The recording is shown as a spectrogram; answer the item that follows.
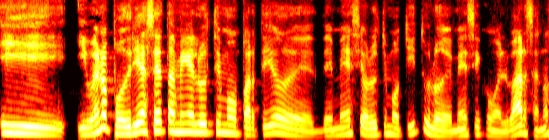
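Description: On a very clean recording with a silent background and a dry, close sound with no echo, a man talks at a fairly quick pace with hardly any pauses, very wide pitch swings and a dark, mellow tone. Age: 20s. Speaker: football podcast host. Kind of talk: casual football chat. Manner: halting, many repetitions.

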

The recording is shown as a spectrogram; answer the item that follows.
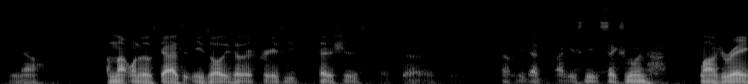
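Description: A man with a very deep, low pitch and a dark, mellow tone talks at a fairly quick pace in a monotone, flat delivery, with vocal fry, big swings in loudness, and long, frequent pauses. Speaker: podcast host. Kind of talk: casual chat. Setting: outdoors on deck.

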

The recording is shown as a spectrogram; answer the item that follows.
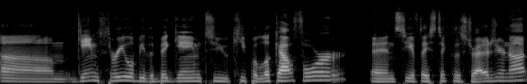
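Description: Loud and bright with a sharp tone, a man speaks with hardly any pauses in a very clean recording with a silent background and a dry, close sound with no echo. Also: fairly high pitch for a man, ordinary pitch variation, fairly quick pace. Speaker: baseball podcast host. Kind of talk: casual chat. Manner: animated.

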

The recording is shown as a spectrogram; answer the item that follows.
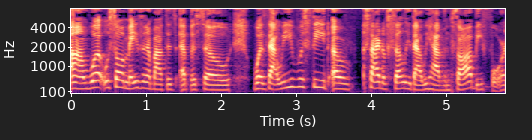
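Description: A woman with a plain, everyday voice at a moderate pace, with ordinary pitch variation, in a very clean recording with a silent background. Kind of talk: casual chat.

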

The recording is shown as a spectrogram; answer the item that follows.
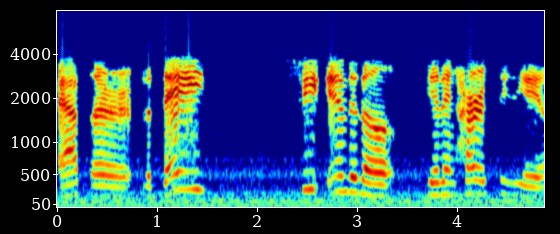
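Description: In a Southern US accent, a woman speaks. Her pace is very slow. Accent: Southern US (Georgia). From Georgia, US South. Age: 20s. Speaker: truck driver. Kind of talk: casual interview. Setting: phone call.

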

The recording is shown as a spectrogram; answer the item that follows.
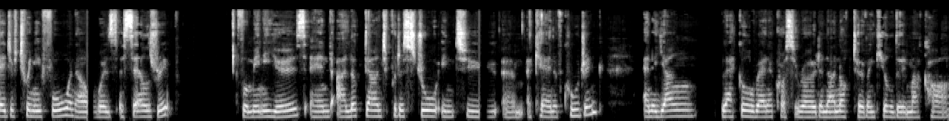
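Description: A calm woman with a New Zealand accent, a medium pitch and a dark, mellow tone, fairly quick and monotone, flat in intonation, in a dry, close sound with no echo. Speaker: spiritual medium. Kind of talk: interview. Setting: video call.

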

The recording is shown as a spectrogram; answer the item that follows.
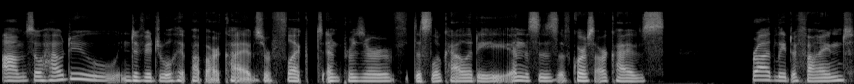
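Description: In a normal speaking voice, a woman talks at a moderate pace with ordinary pitch variation and very even loudness, recorded dry and close with no echo. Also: fairly low pitch for a woman, quiet background. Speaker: podcast host. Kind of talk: interview.

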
